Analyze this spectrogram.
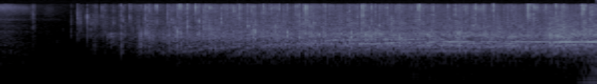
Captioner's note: applause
